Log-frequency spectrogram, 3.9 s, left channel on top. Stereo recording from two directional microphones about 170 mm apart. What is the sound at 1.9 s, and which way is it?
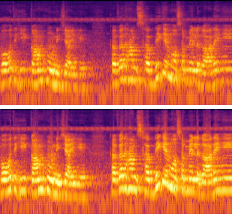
A woman's voice, 40° right (ahead or behind).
